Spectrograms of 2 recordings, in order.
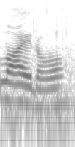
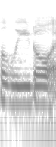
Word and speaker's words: Lidl: you did on lidl lidl it's pronounced legal not lytle it rhymes with needle and that's on their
